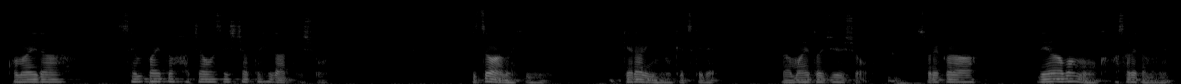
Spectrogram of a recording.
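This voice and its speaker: A man playing a wistful young man who recounts memories in an intimate, soft-spoken bedside audio drama monologue. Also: on the low side, normal speed, long pauses, lightly acted. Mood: wistful, tender.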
